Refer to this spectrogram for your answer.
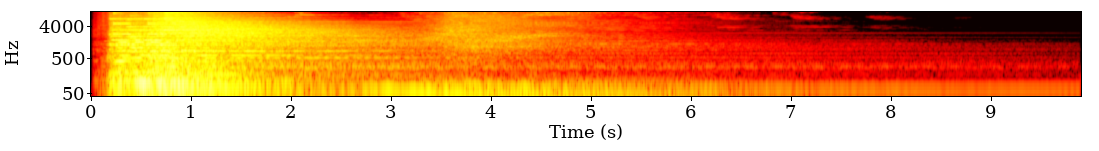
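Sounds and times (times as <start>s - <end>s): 
game win jingle: 0.0s - 3.3s.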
